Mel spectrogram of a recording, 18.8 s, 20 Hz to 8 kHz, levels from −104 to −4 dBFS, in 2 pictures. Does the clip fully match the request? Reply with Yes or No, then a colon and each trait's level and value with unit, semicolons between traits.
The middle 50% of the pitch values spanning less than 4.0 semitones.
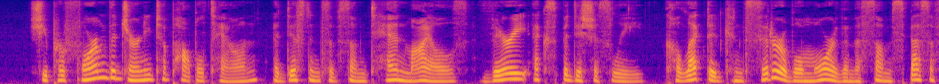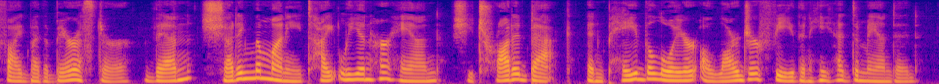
No: average, 4.9 semitones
